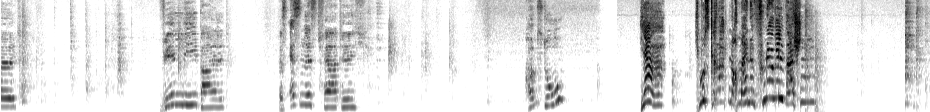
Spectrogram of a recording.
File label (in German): Hoerspiel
